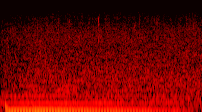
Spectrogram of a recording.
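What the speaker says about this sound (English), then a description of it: "it's not raining like this all the time. This is a fucking downpour." Heavy downpour of rain in the video game Rain Code, a steady dense hiss of falling water with a constant low hum beneath, continuous and fairly loud throughout with no talking.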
